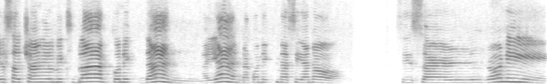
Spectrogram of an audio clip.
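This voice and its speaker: A high-pitched woman's voice at a very slow pace, with big swings in loudness. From Philippines. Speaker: vlogger. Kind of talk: livestream chat. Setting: live stream. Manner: casual, chatty with fillers. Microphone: voice cutting out.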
